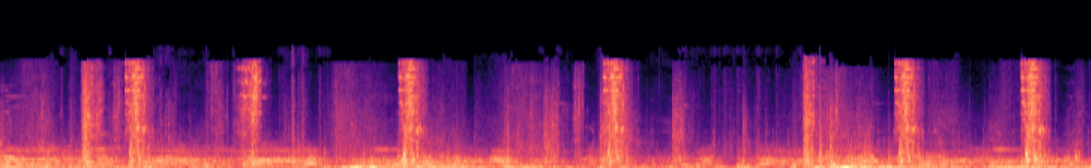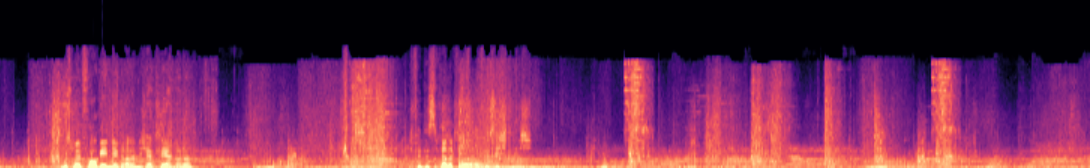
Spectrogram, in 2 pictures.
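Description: Blades clash and strike in quick, sharp blows.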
